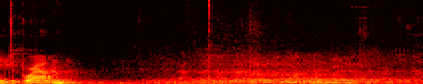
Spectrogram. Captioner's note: laughter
